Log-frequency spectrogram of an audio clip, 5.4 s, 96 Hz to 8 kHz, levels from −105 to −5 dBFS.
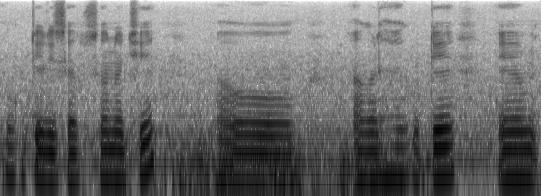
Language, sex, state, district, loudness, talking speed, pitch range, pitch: Odia, male, Odisha, Sambalpur, -17 LUFS, 100 wpm, 115-135 Hz, 130 Hz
